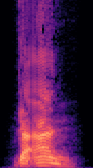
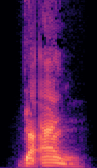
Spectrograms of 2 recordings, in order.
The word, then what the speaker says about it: gaan: Gaan. Gaan. Gaan is spelled as G-A-A-N.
